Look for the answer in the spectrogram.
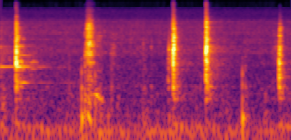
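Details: Chrysler minivan, transmission removed, flex plate turned by hand: sharp metallic clinks, about six in three seconds, from a cracked flex plate (flywheel) on the crankshaft; crunchy noise was also heard while the van sat running.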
